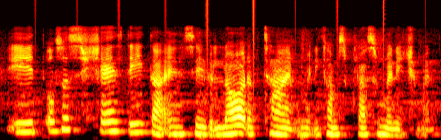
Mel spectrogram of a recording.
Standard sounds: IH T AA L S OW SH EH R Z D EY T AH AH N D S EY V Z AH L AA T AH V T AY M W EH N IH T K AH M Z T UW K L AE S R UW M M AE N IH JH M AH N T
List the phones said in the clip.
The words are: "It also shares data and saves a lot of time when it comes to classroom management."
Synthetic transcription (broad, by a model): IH T AA L S OW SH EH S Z D EY T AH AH N S EY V AH L AA T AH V T AY M W EH N IH T K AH M S T UW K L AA S UW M M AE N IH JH M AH N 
